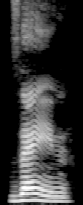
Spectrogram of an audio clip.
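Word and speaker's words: ز: a DOT on top in terms of pronunciation you say just like the English Z as in zebra or Al jaaz practice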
